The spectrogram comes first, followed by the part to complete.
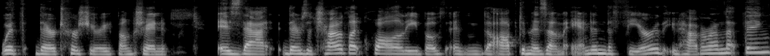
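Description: In a dry, close sound with no echo and a quiet background, a woman talks at a moderate pace with fairly low pitch and fairly even intonation. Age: 20s. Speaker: podcast host and personality type content creator. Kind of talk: solo monologue. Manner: hesitant, many filler words.

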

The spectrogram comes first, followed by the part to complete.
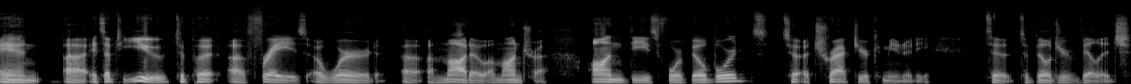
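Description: Here is a man with an unremarkable speaking voice. His pitch is fairly low, with ordinary variation. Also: fairly slow pace. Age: 30s. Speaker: podcast host. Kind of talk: casual interview. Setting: video call.

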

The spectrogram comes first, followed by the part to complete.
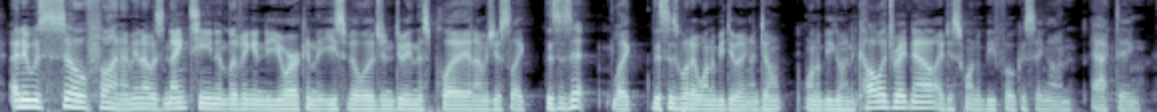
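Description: A man with an American accent speaks at medium pitch and a very fast pace, with hardly any pauses. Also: ordinary pitch variation. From US Pacific Northwest, Oregon coast. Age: 30s. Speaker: actor and movement teacher. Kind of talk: casual interview.

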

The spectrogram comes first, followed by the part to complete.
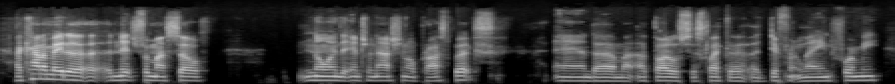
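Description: Against a quiet background, a man speaks in a flat monotone at a medium pitch and a moderate pace. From US Midwest, Nebraska. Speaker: basketball draft scout. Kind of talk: casual interview chat.

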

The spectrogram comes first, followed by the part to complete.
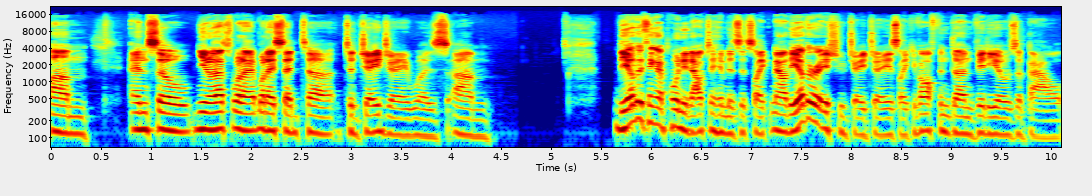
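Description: A man with an ordinary speaking voice and an American accent, at a medium pitch with ordinary pitch variation and a fairly quick pace, in a very clean recording with a silent background. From Texas. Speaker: podcast co-host. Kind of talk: casual interview chat.

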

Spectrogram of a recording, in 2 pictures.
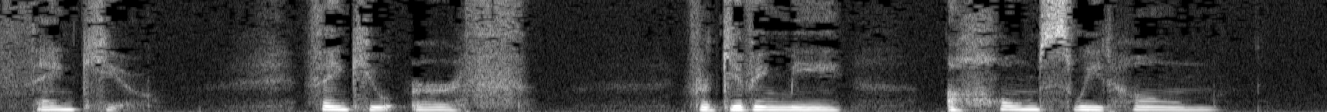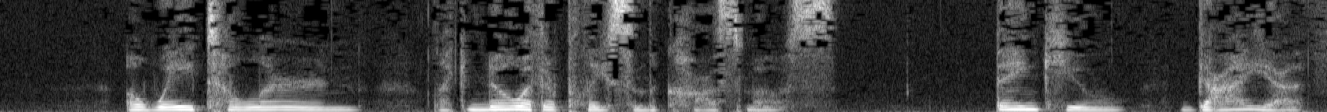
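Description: A woman with a warm, somewhat breathy tone speaks in a flat monotone at a very slow pace, with long, frequent pauses. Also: medium pitch for a woman. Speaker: spiritual counselor and astrologer. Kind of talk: guided prayer journey, affirmative prayer; fervent prayer, spoken as a heartfelt invocation and thanks to the divine. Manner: fervent, devout, rising with feeling; warm, slow, intimate and sincere, with emphatic repetition.

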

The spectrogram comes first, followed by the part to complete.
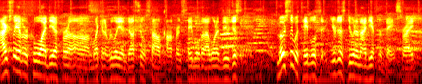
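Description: Very fast speech from a man with an American accent, medium pitch and ordinary pitch variation, against noticeable background noise. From South Carolina, Anderson. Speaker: woodworker and small business owner. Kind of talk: interview.

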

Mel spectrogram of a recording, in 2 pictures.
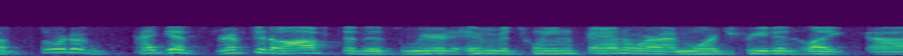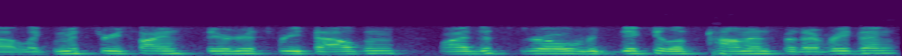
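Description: A fairly high-pitched man with an American accent, fairly quick in pace and monotone, flat in intonation. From New York City. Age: 30s. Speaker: wrestling columnist. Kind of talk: interview.

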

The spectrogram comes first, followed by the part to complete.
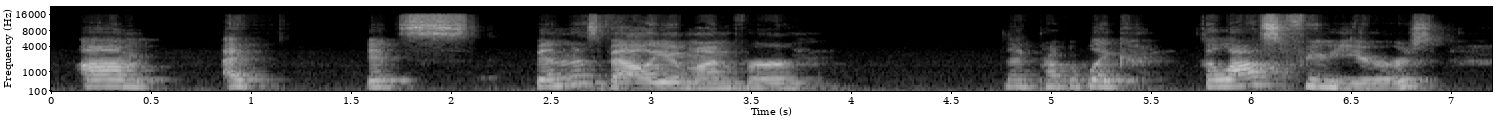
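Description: A woman's high-pitched, bright, sharp, raised and projected voice in a Canadian accent, fairly slow with long, frequent pauses and ordinary pitch variation. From Canada, St. Albert near Edmonton, Alberta. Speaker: public relations professional. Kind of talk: casual interview chat. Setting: video call.

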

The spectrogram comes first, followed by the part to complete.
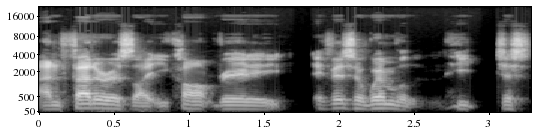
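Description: In a West Midlands accent, the speech moves at a moderate pace with fairly even intonation and a dry, close sound with no echo. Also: man. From Shrewsbury, West Midlands, England. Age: 20s. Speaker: tennis fan, guest co-host. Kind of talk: casual chat.

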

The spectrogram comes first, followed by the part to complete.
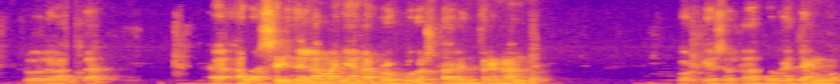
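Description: Music plays behind a man who talks in a flat monotone. The room adds an audible echo. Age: 50s. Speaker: security consultant and trainer, former police officer. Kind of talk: interview. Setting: office, video call.

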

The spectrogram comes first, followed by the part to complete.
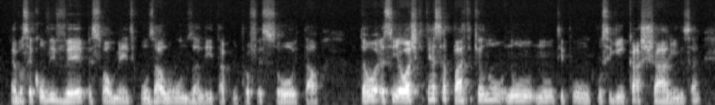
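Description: Recorded dry and close with no echo, a man talks at a moderate pace while his loudness swings widely. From Brazil, Natal. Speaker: public policy advisor and academic. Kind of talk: casual interview. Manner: halting.

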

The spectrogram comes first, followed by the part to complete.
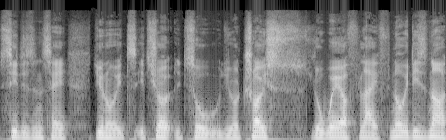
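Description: A man with a French accent, medium pitch, fairly even intonation and a moderate pace, in a very clean recording with a silent background and a dry, close sound free of echo. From France. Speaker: politician, member of the European Parliament. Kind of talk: interview. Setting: studio. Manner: halting, with frequent repetitions.

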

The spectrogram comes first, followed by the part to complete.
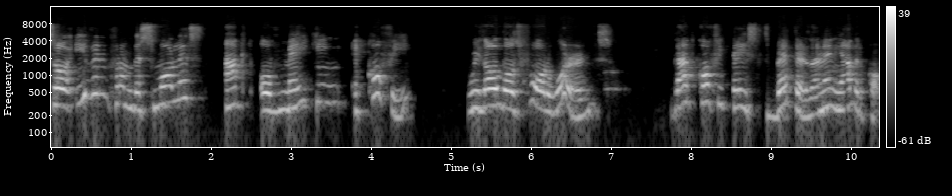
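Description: A woman speaks in a Greek accent with a high pitch. Her pace is fairly slow. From Greece, Arcadia region. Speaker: community project founder. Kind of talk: interview. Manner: halting.

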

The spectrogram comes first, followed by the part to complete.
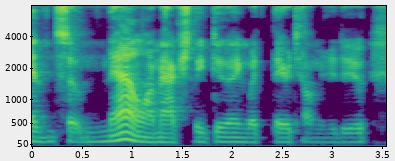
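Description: Somewhat breathy and very deep in pitch, a man with an American accent speaks with fairly even intonation in a very clean recording with a silent background. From Central California, then Georgia. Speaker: filmmaker and assistant director. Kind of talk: casual chat.

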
